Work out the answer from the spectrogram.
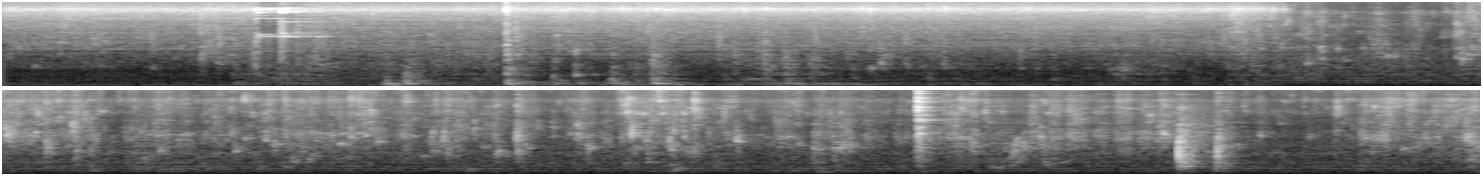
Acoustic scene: kitchen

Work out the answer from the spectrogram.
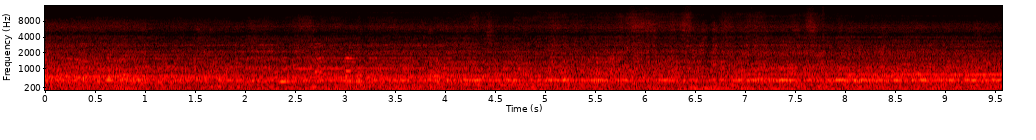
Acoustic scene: subway train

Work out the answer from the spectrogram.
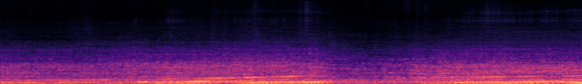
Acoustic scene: bus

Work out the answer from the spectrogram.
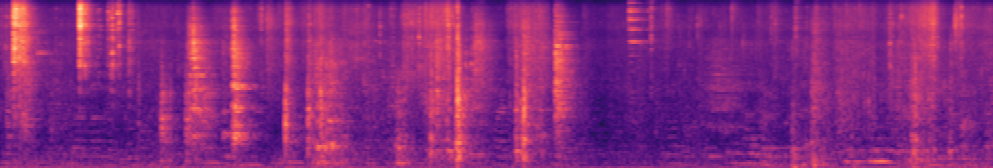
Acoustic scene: restaurant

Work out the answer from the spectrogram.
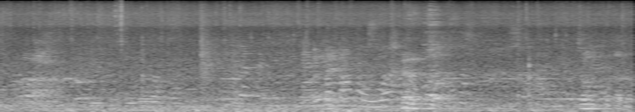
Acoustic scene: restaurant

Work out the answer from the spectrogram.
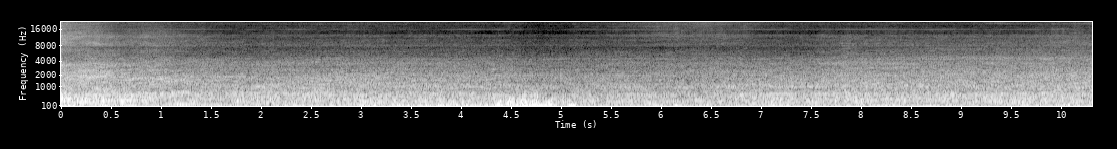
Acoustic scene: street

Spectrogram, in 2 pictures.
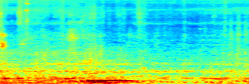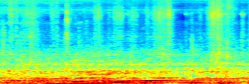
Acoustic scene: bus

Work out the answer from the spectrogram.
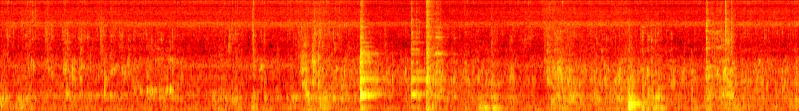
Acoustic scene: kitchen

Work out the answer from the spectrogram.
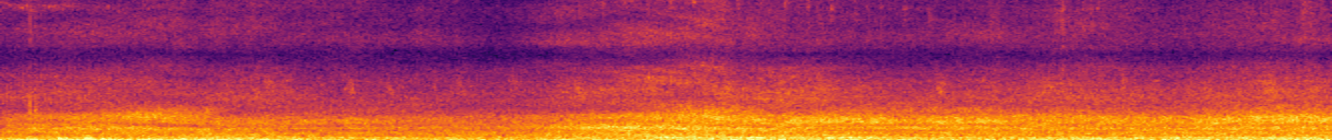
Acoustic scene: residential area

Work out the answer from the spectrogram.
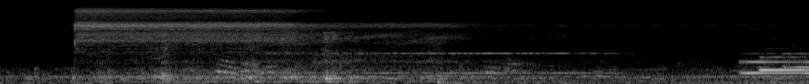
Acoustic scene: subway train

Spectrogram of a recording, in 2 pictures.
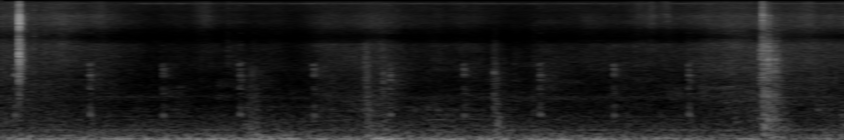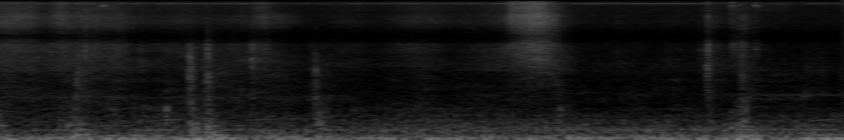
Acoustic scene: car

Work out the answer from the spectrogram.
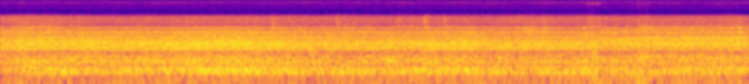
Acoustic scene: bus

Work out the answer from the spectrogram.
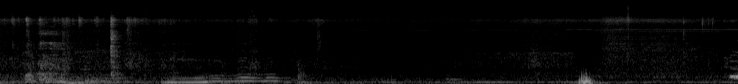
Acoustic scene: elevator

